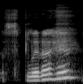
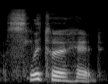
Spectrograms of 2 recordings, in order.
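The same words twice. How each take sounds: First: "Splitterhead" with a p sound after the s, said as a questioning guess; "Splitterhead" said as split-ter-head, not quite sure of the name; mispronounced name. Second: "Slitterhead" said slit-ter-head with no p sound, firm falling tone; "Slitterhead" corrected clearly as slit-ter-head, settling it; corrected name. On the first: Podcaster fumbles the game's title to friends, "Splitterhead" with a p. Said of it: "Sli-, oh, it's called Slitter". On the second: Podcaster corrects the title for friends, "Slitterhead" firm with no p. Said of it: "oh, it's called Slitter".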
